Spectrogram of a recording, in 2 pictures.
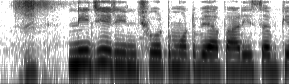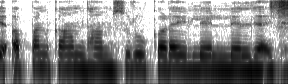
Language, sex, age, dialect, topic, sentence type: Maithili, female, 18-24, Bajjika, banking, statement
